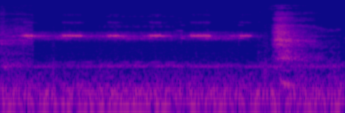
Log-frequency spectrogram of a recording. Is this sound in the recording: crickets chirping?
yes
